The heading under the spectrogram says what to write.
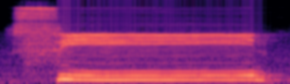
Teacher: یہ سین جو لفظ ہے اس کے اندر سیٹی کی آواز آنی چاہیے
